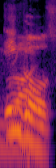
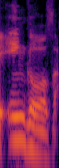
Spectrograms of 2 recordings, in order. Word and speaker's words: Ingles: I think I'm expecting like Joe Ingles, like the role players for Utah. – Ingles. He's an Australian. Say his name. – Ingles. – Right. – Sorry, Ingles.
